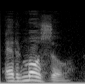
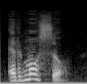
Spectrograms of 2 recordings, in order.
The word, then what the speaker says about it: hermoso: Walter dijo hermoso con el sonido de una Z inglesa, en vez de hermoso, que es como se diría correctamente en español.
